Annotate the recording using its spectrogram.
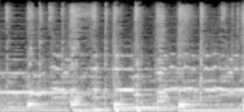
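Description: Raï song playing: a steady percussion beat and bass notes under a held, slightly wavering melody line.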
